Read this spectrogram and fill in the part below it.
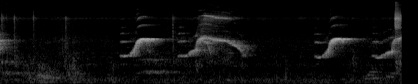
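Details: Somewhat distant cockatiel chatter: two pairs of short rising whistled calls, each second note arching higher and falling, over a quiet background.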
